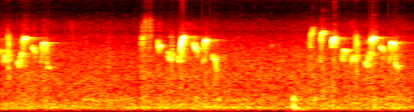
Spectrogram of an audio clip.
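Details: Dok taeng song from a decoy red-whiskered bulbul: crisp, lilting whistled notes in three brief phrases, each a quick run of rising and falling chirps, with quiet gaps between.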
